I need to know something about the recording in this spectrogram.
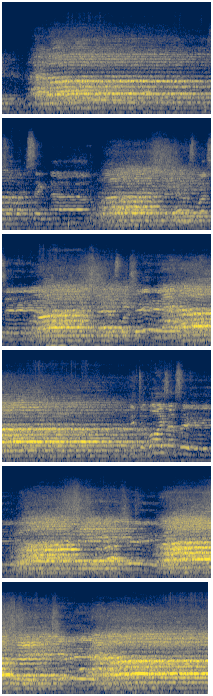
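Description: Church congregation singing a slow worship chorus together, many voices in held phrases of a few seconds with short pauses between them.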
